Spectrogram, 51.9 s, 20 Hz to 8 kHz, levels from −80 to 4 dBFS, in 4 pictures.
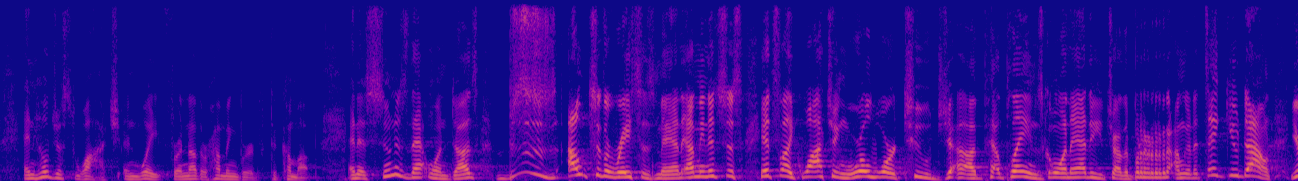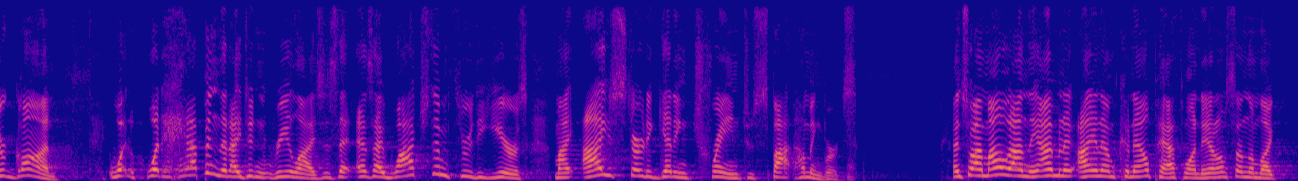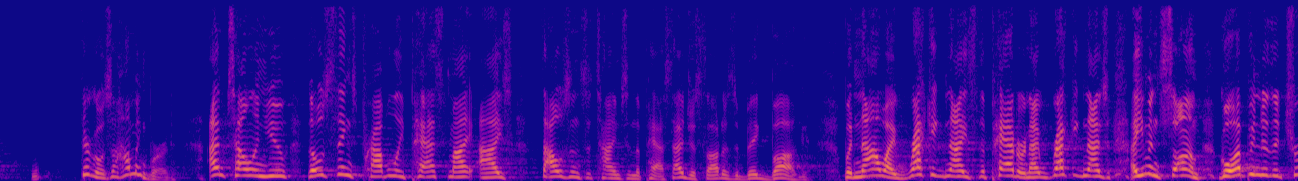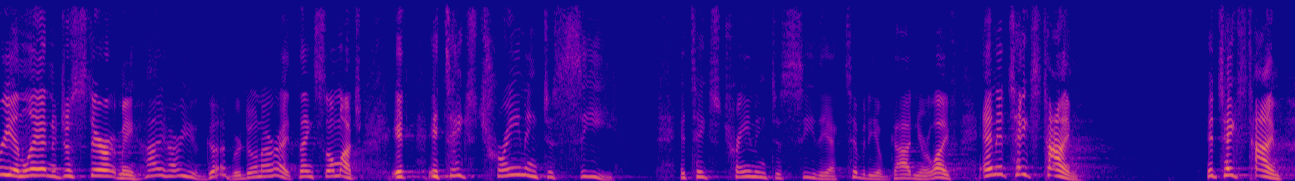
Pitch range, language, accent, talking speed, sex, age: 180-260 Hz, English, American, 205 wpm, male, 50-69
